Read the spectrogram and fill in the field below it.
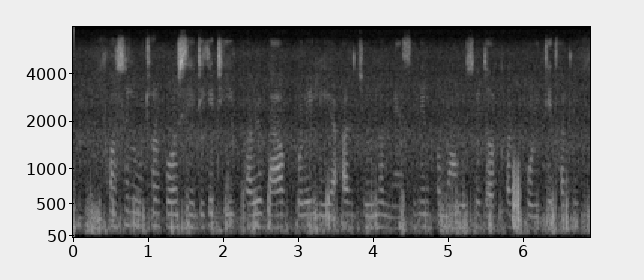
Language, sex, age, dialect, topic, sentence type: Bengali, female, 18-24, Western, agriculture, statement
